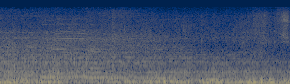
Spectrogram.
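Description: Low rolling thunder with rain, a steady rumble throughout, under soft background music.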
